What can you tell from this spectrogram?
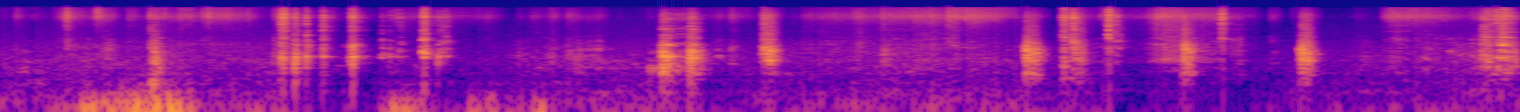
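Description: Metal spoon scraping and clinking against an aluminium wok while chopped banana pulp is stirred, in short irregular strokes.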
